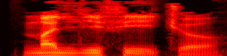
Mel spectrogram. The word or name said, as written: maglificio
